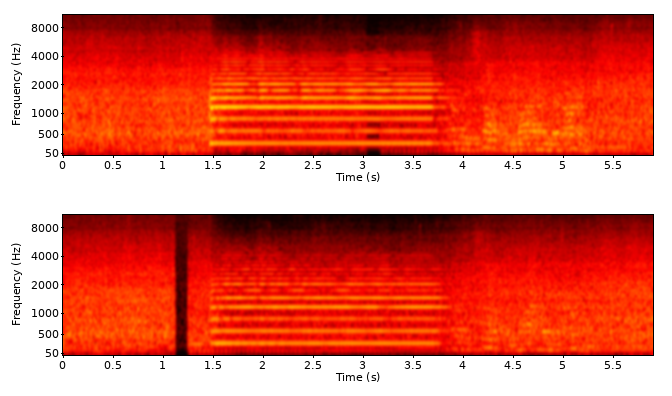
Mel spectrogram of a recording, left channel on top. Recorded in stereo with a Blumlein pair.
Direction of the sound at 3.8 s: 25° left.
